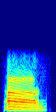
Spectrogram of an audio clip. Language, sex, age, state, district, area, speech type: Tamil, female, 30-45, Tamil Nadu, Chennai, urban, conversation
